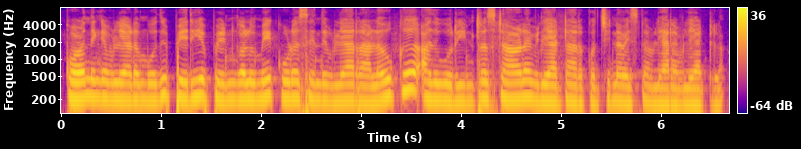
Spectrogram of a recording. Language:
Tamil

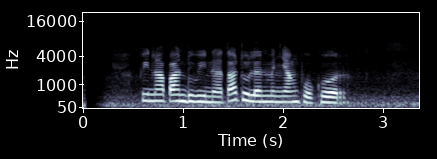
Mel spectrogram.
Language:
Javanese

